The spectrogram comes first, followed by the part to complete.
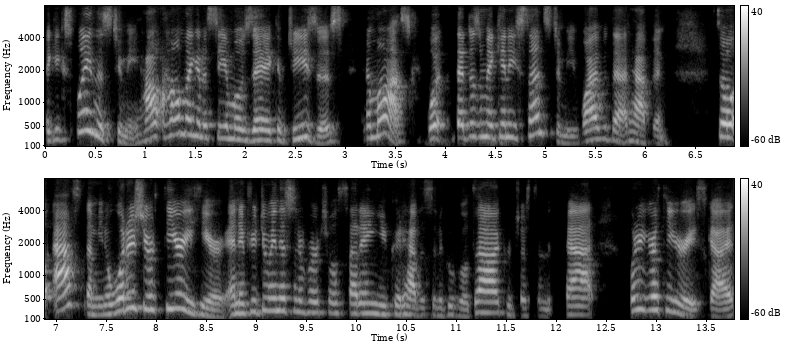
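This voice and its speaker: Talking very fast, a woman with a fairly high pitch swings widely in both pitch and loudness. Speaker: history teacher presenting workshop. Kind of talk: teacher workshop presentation.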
